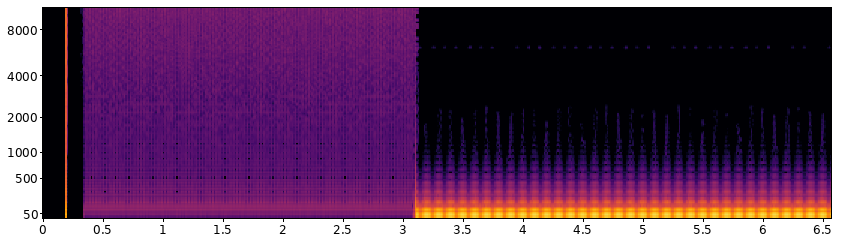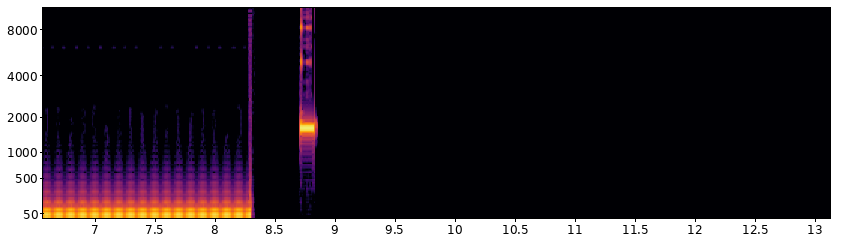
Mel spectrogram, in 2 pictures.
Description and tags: Simulated logitech h600 wireless headset pairing sequence. I got these at a best buy nearest me. It's a decent headset.
beep, bleep, buzz, click, computer, digital, electronic, headphones, headset, ping, wireless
